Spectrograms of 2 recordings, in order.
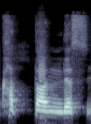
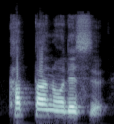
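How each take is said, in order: First: The particle 'no' is reduced to a single 'n'. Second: The particle 'no' is said as a full syllable. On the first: "이 녀석을 응으로 발음을 하자" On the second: "별 힘이 들어갑니다. 발음하기가 힘듭니다"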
